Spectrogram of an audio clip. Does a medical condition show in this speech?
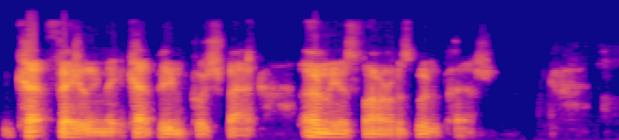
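No.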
